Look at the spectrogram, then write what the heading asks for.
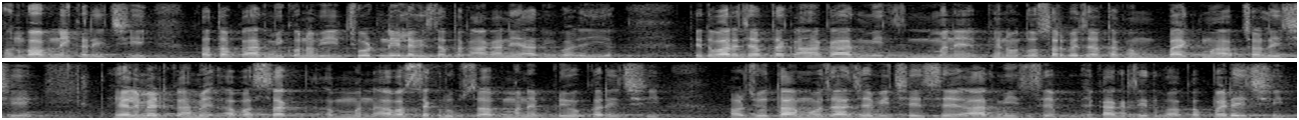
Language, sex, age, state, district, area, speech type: Maithili, male, 18-30, Bihar, Darbhanga, urban, spontaneous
